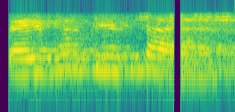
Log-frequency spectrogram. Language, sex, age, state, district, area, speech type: Hindi, female, 18-30, Rajasthan, Jodhpur, urban, conversation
